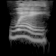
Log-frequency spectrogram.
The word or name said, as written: way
